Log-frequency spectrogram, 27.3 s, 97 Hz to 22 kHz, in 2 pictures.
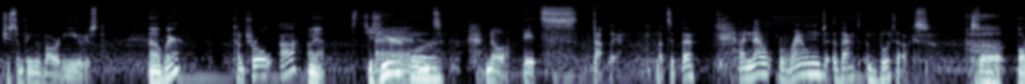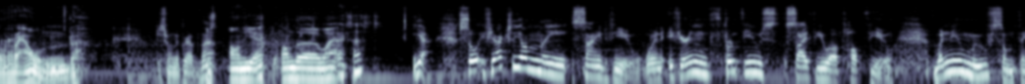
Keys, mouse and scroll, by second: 1.2 click, 1.8 click, 2.8 click, 3.8 ctrl+r, 9.2 click, 12.8-13.4 drag, 14.5 g, 16.6 y, 22.2 click, 24.4-24.8 drag, 25.8 g, 26.0 y.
